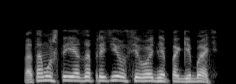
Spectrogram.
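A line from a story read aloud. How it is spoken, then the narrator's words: Snorting. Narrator (Russian): хмыкнул я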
